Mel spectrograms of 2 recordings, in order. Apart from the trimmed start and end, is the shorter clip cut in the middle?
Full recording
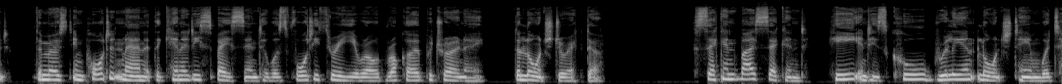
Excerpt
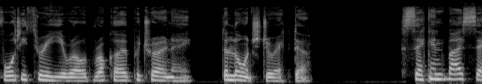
no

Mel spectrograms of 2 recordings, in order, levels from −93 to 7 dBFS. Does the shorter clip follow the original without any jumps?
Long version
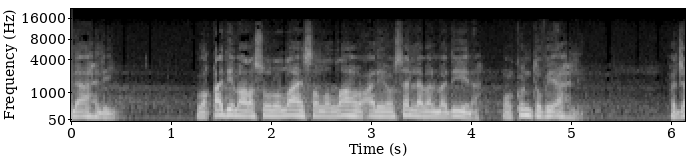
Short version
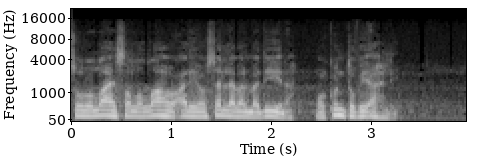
yes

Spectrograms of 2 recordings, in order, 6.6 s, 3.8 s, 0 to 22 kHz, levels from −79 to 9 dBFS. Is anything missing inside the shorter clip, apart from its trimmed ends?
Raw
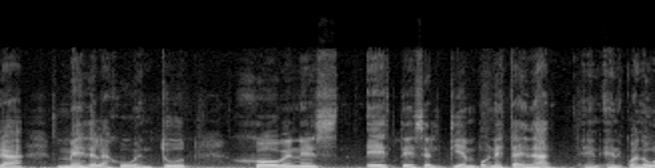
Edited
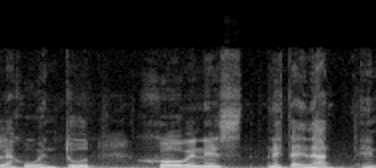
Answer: yes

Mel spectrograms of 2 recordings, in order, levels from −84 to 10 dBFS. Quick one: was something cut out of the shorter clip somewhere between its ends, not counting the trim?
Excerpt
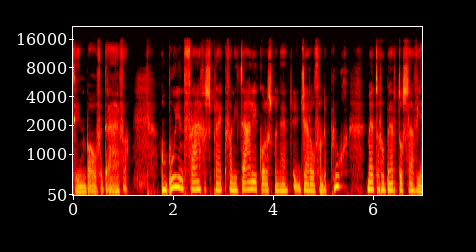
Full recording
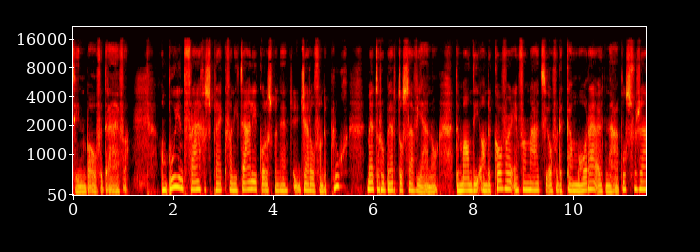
no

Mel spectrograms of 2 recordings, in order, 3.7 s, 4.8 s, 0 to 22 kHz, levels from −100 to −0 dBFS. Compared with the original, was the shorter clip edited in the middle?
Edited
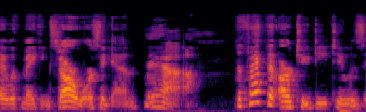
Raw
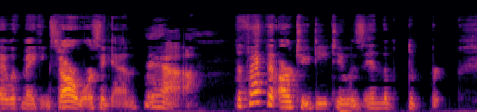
no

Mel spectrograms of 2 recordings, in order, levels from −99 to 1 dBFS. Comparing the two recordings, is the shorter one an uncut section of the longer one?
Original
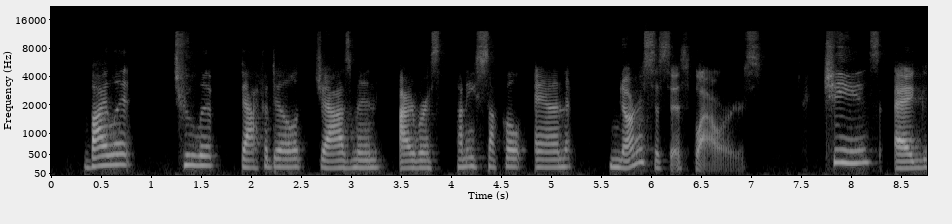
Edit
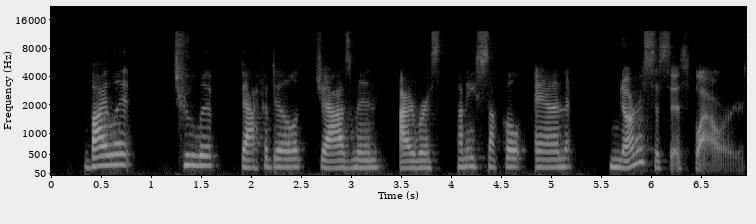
yes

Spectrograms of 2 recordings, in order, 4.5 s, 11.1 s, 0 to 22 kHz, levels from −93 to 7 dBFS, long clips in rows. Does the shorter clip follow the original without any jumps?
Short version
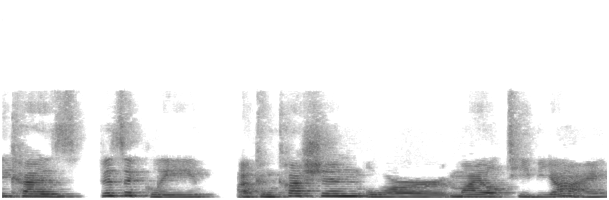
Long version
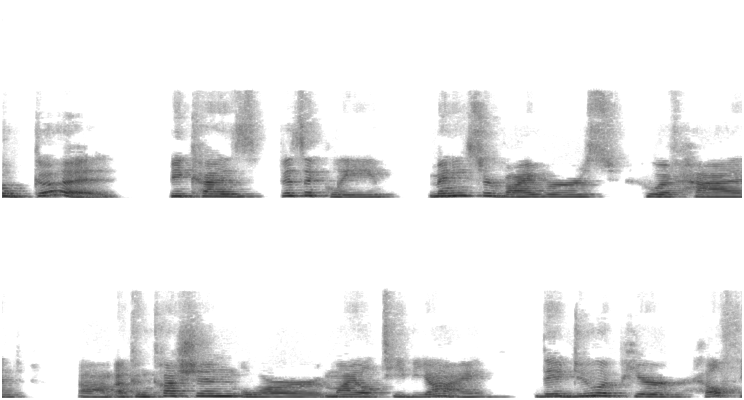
no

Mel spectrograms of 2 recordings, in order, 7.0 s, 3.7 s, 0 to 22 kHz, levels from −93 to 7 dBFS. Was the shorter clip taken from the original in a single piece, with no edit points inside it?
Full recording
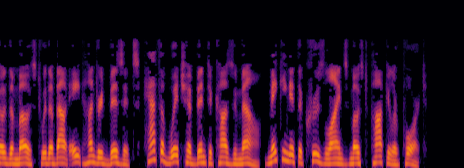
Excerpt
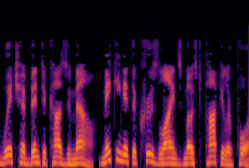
yes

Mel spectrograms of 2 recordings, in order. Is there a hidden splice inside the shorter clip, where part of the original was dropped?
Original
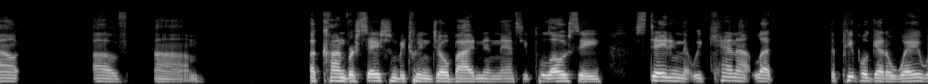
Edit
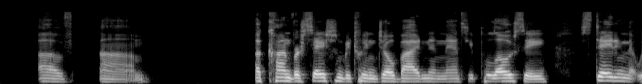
no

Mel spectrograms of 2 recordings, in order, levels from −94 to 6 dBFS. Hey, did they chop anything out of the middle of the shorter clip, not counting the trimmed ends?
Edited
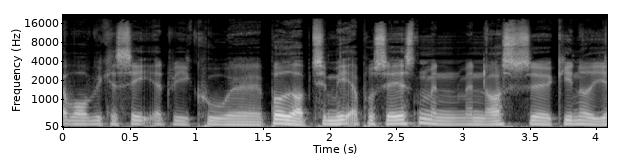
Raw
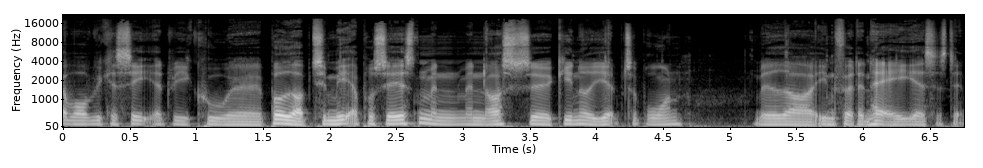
no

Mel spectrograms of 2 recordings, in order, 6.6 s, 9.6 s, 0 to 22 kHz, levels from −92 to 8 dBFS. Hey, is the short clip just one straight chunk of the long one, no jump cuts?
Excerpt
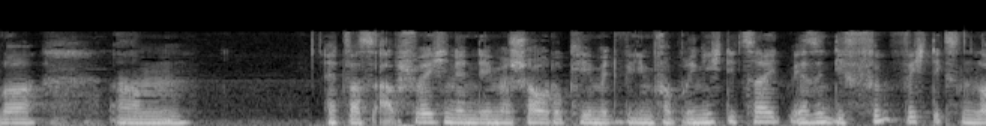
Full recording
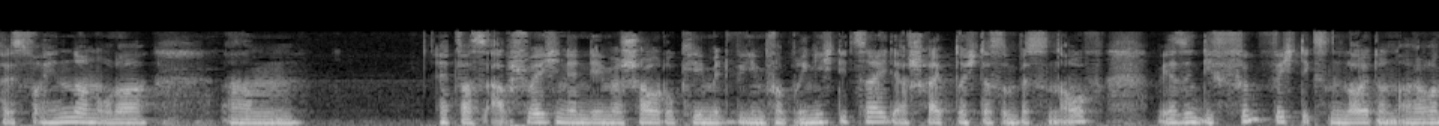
no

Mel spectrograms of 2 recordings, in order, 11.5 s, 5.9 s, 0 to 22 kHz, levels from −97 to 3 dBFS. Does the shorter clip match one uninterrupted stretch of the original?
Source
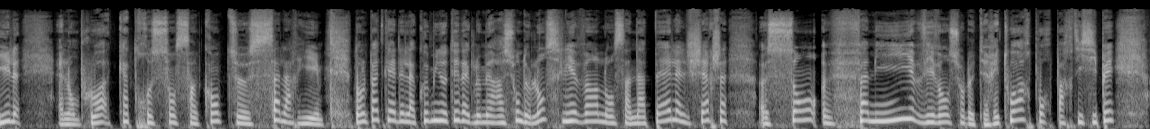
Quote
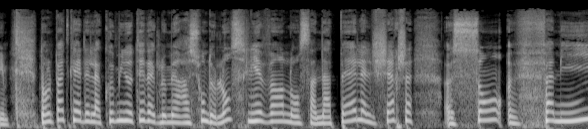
yes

